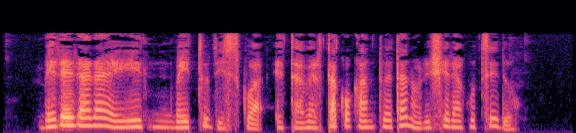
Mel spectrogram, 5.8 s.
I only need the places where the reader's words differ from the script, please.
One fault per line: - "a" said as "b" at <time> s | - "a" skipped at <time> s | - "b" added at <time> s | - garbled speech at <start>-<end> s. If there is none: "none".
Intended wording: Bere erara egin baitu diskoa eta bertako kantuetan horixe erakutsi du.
none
